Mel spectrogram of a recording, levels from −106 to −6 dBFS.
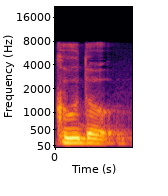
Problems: background sounds at intervals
